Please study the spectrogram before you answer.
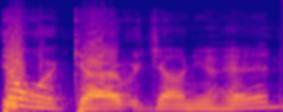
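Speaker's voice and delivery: quick, high mock Australian accent; stupid Australian accent. Co-host quoting Justice telling someone off, stupid Australian accent. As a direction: rattle it off as a silly Aussie. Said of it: "In this stupid Australian accent".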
